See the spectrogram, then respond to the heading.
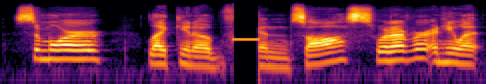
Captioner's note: beep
